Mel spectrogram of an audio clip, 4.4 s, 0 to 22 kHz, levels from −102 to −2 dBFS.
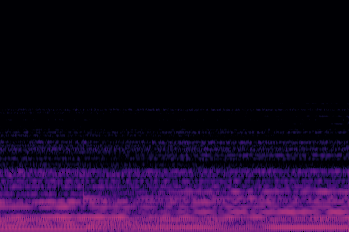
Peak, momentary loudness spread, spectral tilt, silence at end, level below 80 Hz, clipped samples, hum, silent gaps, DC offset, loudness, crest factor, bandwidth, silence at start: -44 dBFS; 4 LU; -9 dB/octave; 0 s; -64 dBFS; under 0.1%; none; none; under 0.1%; -58 LUFS; 12 dB; 3.6 kHz; 0 s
